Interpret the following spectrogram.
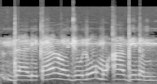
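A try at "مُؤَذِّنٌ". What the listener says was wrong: Naam, mu'adzinun. Tidak ada yang panjang di situ. Mu'adzinun.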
